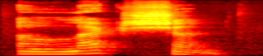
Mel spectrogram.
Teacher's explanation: our first syllable is going to be super quick as is our third syllable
